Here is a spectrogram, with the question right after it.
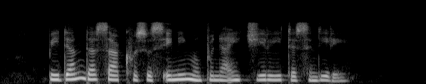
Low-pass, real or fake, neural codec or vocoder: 7.2 kHz; fake; codec, 16 kHz, 1 kbps, X-Codec, HuBERT features, trained on LibriSpeech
